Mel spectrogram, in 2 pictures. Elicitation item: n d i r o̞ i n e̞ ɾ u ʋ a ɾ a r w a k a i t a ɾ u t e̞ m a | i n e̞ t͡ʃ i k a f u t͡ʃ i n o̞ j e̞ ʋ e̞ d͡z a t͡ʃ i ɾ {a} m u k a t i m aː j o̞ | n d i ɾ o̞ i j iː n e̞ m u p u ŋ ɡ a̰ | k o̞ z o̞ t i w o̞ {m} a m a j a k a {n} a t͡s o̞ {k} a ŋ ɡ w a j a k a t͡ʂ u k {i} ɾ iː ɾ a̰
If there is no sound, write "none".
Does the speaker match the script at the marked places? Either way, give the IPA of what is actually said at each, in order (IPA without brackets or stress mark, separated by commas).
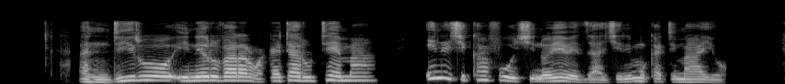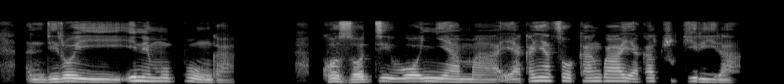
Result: i, ɲ, ɲ, k, i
